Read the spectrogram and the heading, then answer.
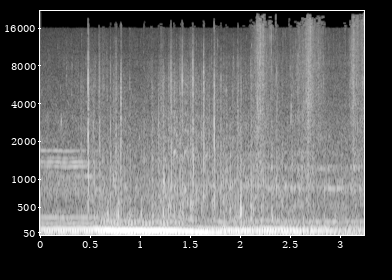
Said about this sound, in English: A low rumble came from under the waterfall. Was that her?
